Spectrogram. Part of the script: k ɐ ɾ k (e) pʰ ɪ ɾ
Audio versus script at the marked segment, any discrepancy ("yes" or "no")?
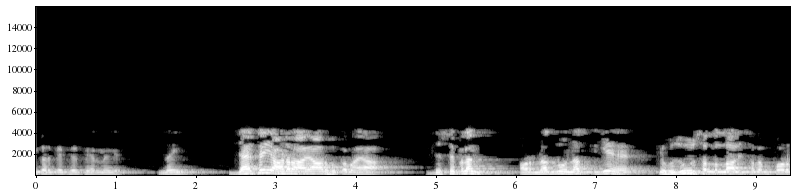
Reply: no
